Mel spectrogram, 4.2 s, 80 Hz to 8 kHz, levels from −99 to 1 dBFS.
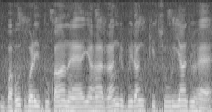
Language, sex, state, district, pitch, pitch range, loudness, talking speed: Hindi, male, Bihar, Katihar, 125 Hz, 120-130 Hz, -15 LUFS, 155 wpm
